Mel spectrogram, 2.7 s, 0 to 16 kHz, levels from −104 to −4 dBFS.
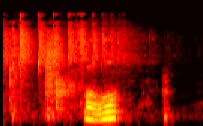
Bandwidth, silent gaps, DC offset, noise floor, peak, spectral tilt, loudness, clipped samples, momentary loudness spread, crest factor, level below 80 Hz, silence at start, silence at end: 11.5 kHz; none; under 0.1%; -69 dBFS; -20 dBFS; -5 dB/octave; -37 LUFS; under 0.1%; 9 LU; 18 dB; -78 dBFS; 0.05 s; 0.5 s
